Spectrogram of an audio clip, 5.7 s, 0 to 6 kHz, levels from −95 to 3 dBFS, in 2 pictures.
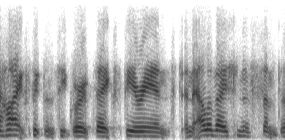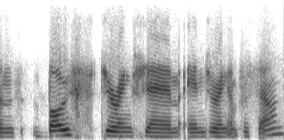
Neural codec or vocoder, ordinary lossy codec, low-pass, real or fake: none; Opus, 32 kbps; 5.4 kHz; real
